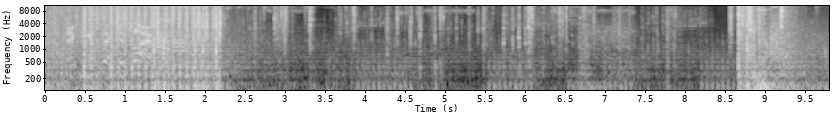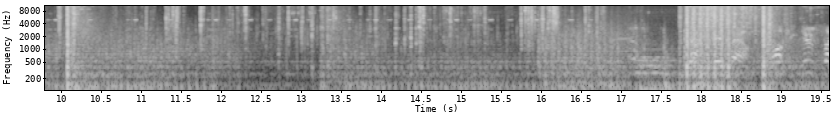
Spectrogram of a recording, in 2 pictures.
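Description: Loud bursts of machine gun fire come from a video game, with long sustained volleys at the start, middle and end and scattered single shots and clicks in between. A voice speaks briefly.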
